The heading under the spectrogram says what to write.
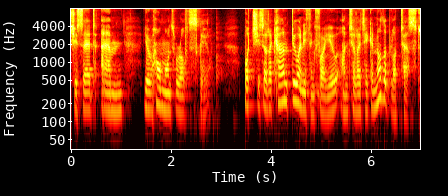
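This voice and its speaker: With an Irish accent, a woman speaks at a moderate pace in a very deep, low pitch with ordinary pitch variation. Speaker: podcast co-host. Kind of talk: casual chat.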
